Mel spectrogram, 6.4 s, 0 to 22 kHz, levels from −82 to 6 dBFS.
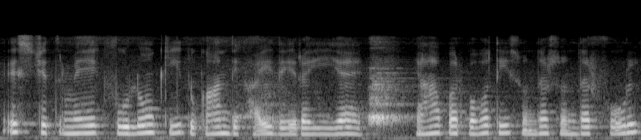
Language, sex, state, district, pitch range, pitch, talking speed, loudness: Hindi, female, Rajasthan, Jaipur, 185-220 Hz, 200 Hz, 175 wpm, -16 LUFS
